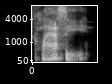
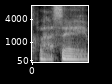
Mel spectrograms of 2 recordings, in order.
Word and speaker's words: Clase: And one trade that was brought up was for Guardians closer Emmanuel Clase, or I've heard pronounced Classy. Pretty sure it's Clase, but he is not classy.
